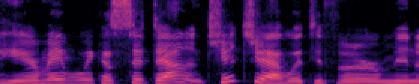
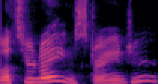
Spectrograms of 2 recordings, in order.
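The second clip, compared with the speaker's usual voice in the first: dainty, pretty, birdlike little voice; 2 semitones higher than usual. Telling how Jesse offers his hand to a stranger, in a pretty little bird voice. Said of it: "his pretty little bird voice".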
